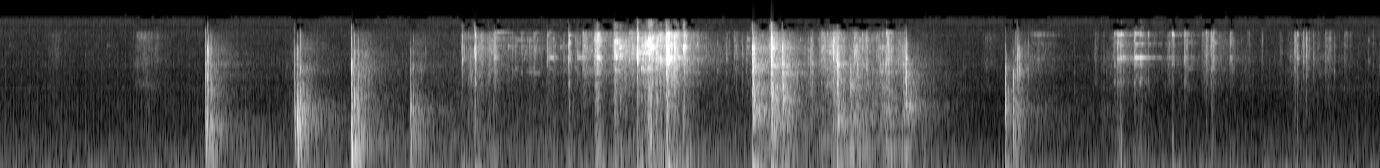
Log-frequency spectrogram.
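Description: Four sharp knocks or clicks a little over half a second apart, then a dense run of rapid clattering for about three seconds, one more click, and lighter clattering near the end.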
